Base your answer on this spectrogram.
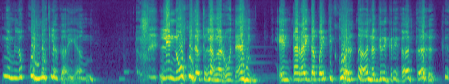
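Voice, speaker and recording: A woman acts out a heartbroken Ilocano wife and mother in an audio drama. Her voice is high and her delivery is slow, drawn out with tearful, grieving pleading. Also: lively intonation, faint music behind, full character voice. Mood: anguished, tearful.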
